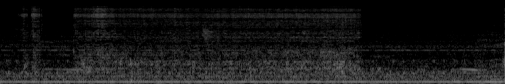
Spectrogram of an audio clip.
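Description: A homemade tool cutting away excess clay at the base of a cup on a spinning pottery wheel: a steady scraping noise starting just under a second in and lasting about three seconds. A steady low hum from the Shimpo RK10 wheel's motor runs underneath.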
